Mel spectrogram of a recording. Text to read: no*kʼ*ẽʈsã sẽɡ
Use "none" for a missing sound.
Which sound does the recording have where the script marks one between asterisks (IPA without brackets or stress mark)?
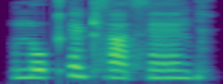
kʼ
